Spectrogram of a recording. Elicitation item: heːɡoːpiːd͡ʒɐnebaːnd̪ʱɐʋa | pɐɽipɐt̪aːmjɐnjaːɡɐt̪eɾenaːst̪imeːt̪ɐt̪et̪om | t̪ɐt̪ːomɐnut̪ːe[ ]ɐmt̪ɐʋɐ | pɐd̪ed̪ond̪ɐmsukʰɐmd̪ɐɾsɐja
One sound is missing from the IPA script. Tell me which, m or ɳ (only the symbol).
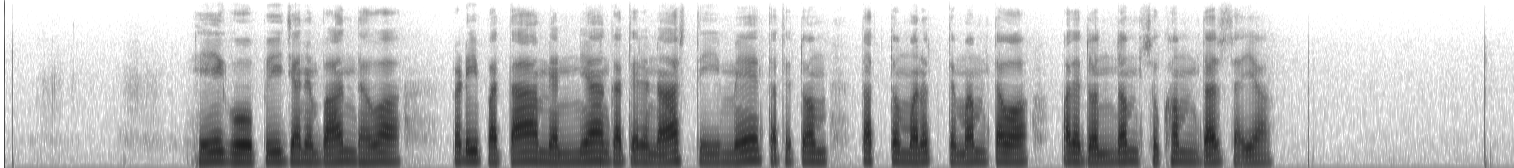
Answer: m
